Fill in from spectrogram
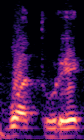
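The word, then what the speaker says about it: voiturette: La palabra Boituré, que se escribe Boiturete con doble T, es una palabra francesa para describir un automóvil.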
